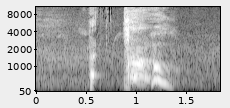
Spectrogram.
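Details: Person sneezing in a quiet room while their pet cat is present: a short indrawn catch, then one explosive sneeze trailing into a voiced falling sound; a sneeze.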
